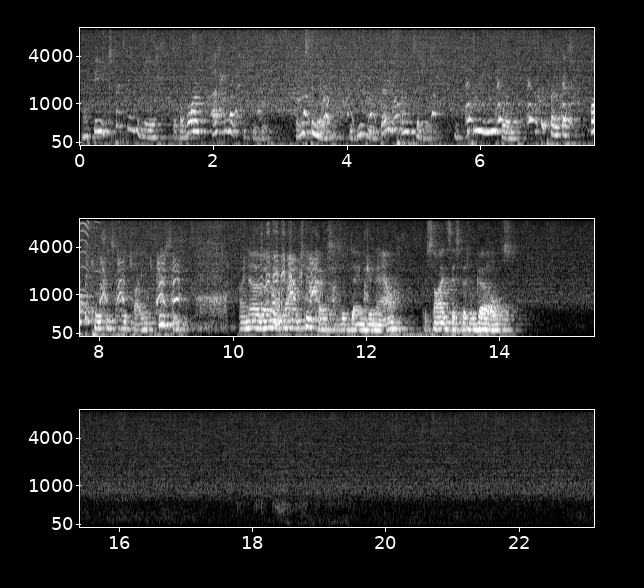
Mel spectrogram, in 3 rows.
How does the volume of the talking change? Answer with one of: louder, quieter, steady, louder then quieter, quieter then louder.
louder.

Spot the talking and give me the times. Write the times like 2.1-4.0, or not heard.
0.0-9.2, 10.1-14.2.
